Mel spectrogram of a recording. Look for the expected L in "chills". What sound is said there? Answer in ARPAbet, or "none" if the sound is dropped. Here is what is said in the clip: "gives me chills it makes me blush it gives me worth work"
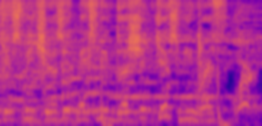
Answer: none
